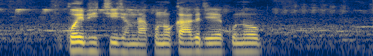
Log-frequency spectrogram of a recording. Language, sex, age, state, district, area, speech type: Maithili, male, 18-30, Bihar, Araria, urban, spontaneous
